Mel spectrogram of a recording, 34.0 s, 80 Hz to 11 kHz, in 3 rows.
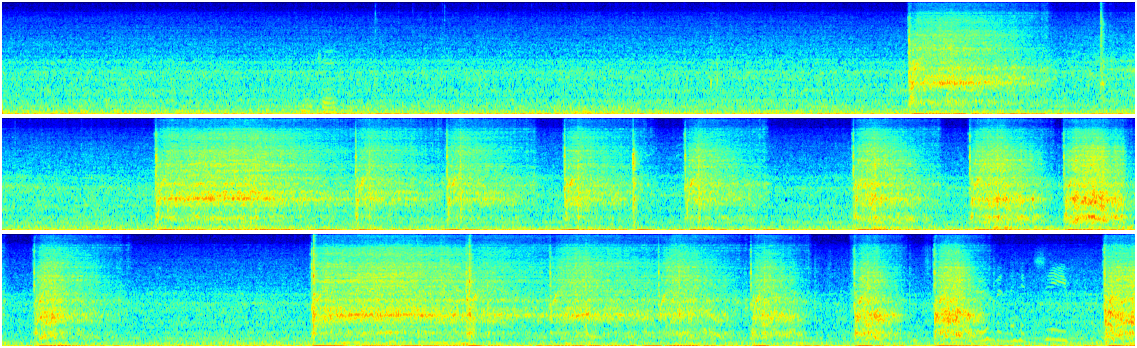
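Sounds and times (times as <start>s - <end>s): vehicle engine rumbling: 0.0s - 33.9s
loud bursts of noise: 9.0s - 10.5s, 12.8s - 19.1s, 19.7s - 24.0s, 25.7s - 33.9s.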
